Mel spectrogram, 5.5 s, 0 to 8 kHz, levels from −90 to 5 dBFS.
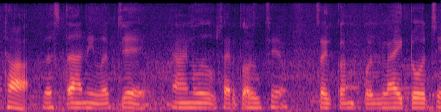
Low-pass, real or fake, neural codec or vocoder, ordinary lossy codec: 7.2 kHz; fake; codec, 16 kHz, 2 kbps, X-Codec, HuBERT features, trained on balanced general audio; none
